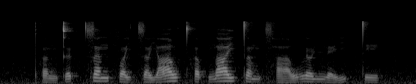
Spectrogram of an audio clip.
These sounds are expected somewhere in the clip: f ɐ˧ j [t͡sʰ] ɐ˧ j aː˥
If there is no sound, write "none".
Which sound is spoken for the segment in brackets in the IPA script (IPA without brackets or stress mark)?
t͡s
